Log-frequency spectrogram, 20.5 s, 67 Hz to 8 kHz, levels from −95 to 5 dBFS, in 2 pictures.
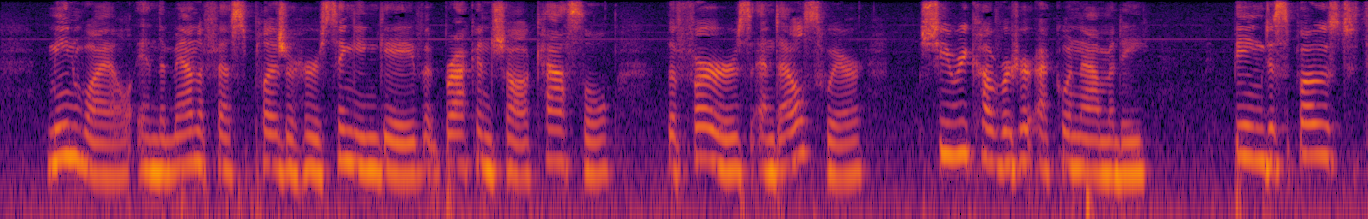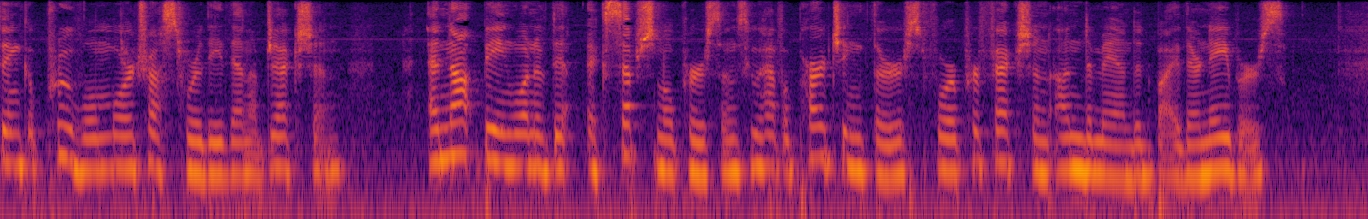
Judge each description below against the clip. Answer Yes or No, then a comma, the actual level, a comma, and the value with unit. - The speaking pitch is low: No, high, 200 Hz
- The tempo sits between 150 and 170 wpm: No, average, 140 wpm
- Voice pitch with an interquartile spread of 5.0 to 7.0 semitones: No, average, 3.3 semitones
